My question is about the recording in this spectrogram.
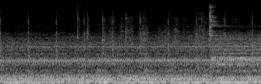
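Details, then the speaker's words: Vevor 5 kW diesel heater running with no muffler fitted: steady loud low roar with constant mid whine on top; much louder than with factory or aftermarket muffler. "That's without the muffler. And that's the aftermarket muffler, and that's a pretty substantial difference."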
